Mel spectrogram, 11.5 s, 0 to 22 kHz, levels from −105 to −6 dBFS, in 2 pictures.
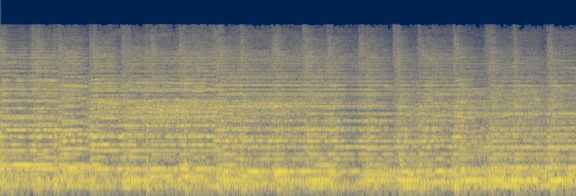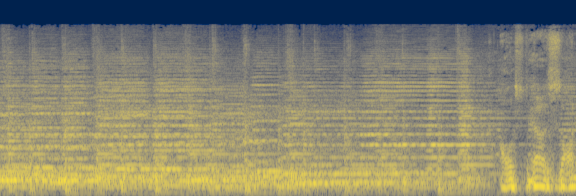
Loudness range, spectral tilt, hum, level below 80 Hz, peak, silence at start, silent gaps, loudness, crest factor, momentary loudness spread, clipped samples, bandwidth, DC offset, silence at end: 3 LU; -4.5 dB/octave; none; -40 dBFS; -2 dBFS; 0 s; none; -16 LUFS; 14 dB; 4 LU; under 0.1%; 14 kHz; under 0.1%; 0 s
